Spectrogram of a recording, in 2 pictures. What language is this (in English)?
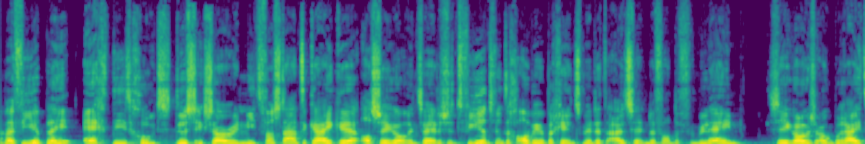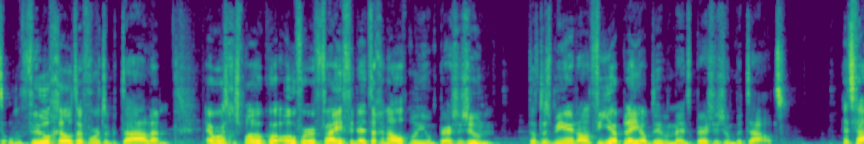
Dutch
